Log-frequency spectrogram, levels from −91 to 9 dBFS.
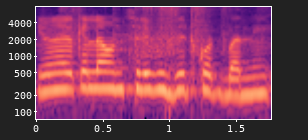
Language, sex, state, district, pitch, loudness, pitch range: Kannada, female, Karnataka, Shimoga, 245 Hz, -14 LUFS, 230-255 Hz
